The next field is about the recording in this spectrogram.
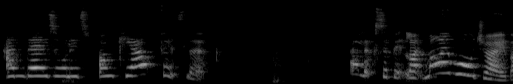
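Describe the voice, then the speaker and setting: A woman's voice: a little high, bright, forceful tone. A young woman reading a picture book to children, breaking off for chatty, enthusiastic asides. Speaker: children's storytime reader.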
